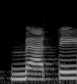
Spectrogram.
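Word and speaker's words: mate: कर रहे हैं हम, इसे फैटे मैटे ऐसे तो नहीं बोल रहे हैं, हम बोल रहे हैं मेट फेट, तो इसका साउंड यूज़ नहीं कर रहे हैं, तो ये यहाँ पर साइलेंट है.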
